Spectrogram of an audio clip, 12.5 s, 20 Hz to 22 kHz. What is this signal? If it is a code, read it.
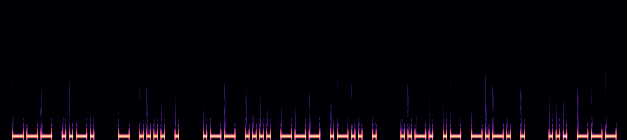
Morse code, heard as a keyed tone, about 17 wpm, 700 Hz. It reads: OF THE WHOLE FACE SO
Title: Sentences from Top 1400 Words 17wpm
